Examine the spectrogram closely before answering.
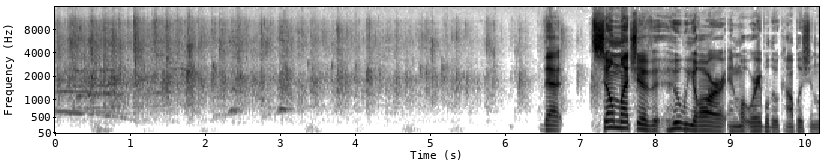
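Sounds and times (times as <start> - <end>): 
audience applause: 0.0 - 7.4
speech: 6.5 - 10.1.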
